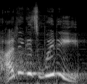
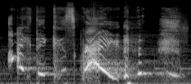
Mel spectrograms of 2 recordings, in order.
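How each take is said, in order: First: Said in the usual way. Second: Much higher, slow and drawn out with a laugh; high-pitched voice. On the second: Shown as a demonstration. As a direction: squeak it out sweetly in a high voice. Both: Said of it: "I say it with a high-pitched voice".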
